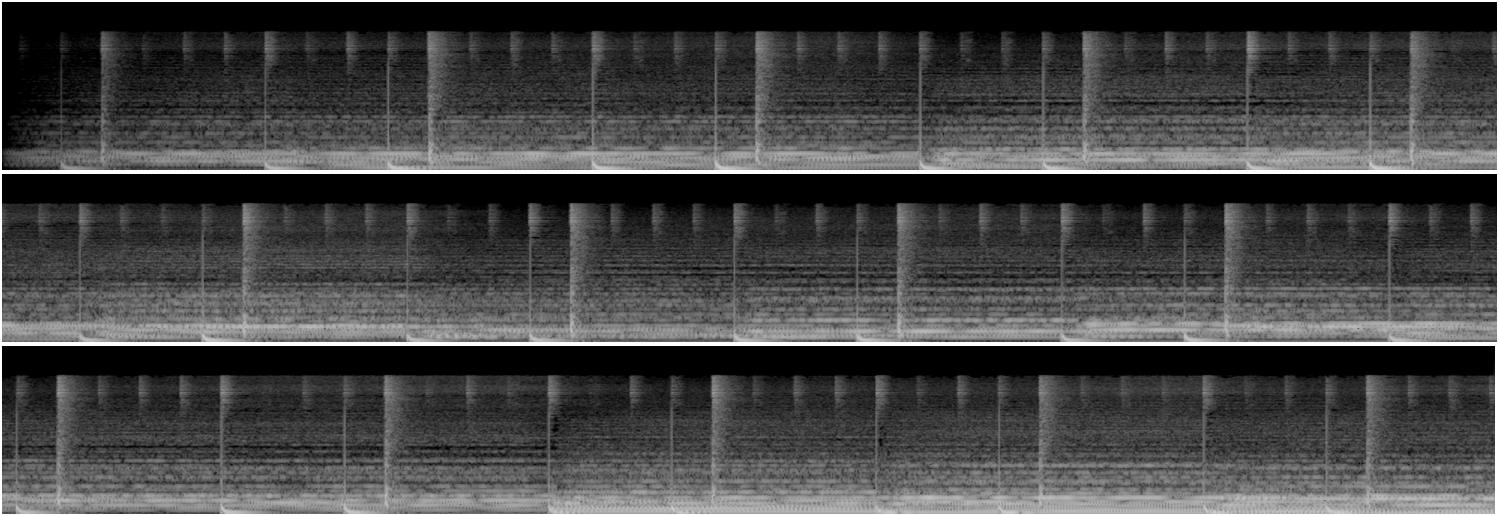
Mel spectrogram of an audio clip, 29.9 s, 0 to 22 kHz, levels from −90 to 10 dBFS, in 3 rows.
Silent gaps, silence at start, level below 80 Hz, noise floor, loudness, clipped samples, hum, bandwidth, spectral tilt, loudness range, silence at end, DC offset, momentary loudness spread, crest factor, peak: none; 0.25 s; -24 dBFS; -41 dBFS; -22 LUFS; under 0.1%; none; 11 kHz; -6.5 dB/octave; 7 LU; 0 s; 0.2%; 10 LU; 18 dB; -4 dBFS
